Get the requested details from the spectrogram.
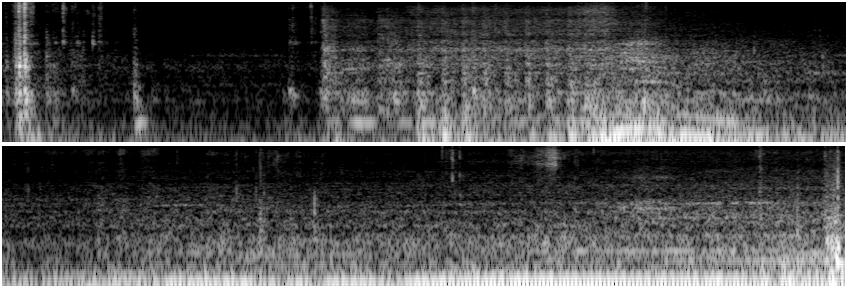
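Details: Flood-damaged Buick Rendezvous after interior removal, cleaning and rebuild. Brief crank, then the engine catches within a second and settles into a smooth, even idle that steadily firms up. Starts and runs normally.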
